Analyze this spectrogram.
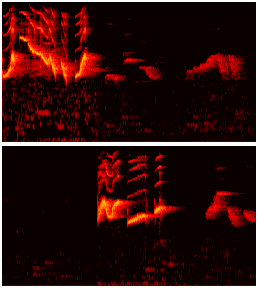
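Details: Male orange-headed thrush in full song, a lure meant to stimulate singing: a rapid run of loud varied whistles and twitters, a pause with faint notes, then another loud burst of rich phrases.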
